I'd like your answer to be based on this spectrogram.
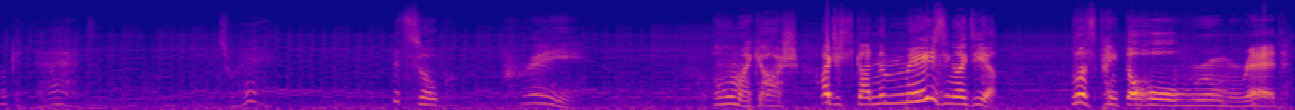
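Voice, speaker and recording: A giddy, berserk griffin woman from a fantasy audio story, put on by a male reader. The voice is high and childlike, stretching words into a singsong with murderous innocence. Faint music runs behind it. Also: lively intonation, gravelly, a bit bright, full character voice. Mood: giddy, deranged. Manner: singsong, drawn-out, deranged innocence.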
